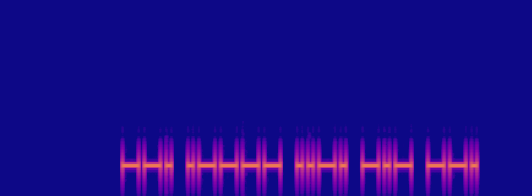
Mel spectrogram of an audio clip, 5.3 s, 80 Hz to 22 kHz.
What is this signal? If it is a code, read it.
Morse code, heard as a keyed tone, about 22 wpm, 700 Hz. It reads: G1FKG
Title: DXCC-100 Call Signs - 5 Characters - Repeated 2x - 22wpm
